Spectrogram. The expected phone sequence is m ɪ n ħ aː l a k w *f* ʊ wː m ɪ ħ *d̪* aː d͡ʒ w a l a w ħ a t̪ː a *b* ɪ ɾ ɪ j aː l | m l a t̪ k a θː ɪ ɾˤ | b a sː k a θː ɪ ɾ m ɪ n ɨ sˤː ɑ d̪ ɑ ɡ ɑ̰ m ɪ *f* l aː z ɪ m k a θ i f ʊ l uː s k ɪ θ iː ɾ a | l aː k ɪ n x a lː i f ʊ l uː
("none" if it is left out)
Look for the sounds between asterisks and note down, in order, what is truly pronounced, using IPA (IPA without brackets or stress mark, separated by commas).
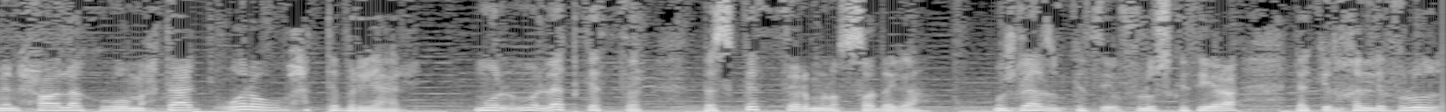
h, t̪, b, ʃ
